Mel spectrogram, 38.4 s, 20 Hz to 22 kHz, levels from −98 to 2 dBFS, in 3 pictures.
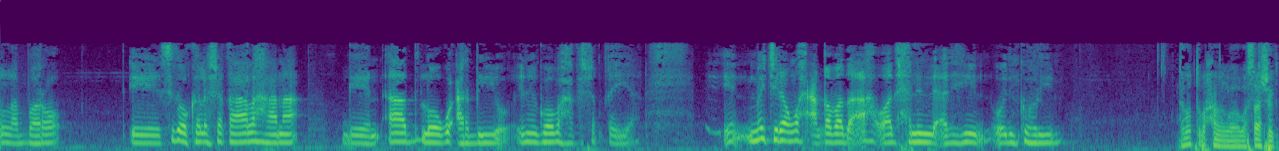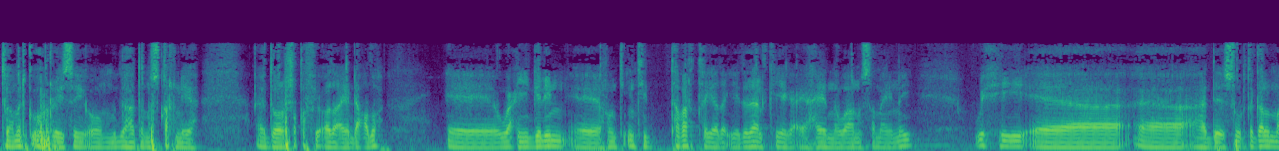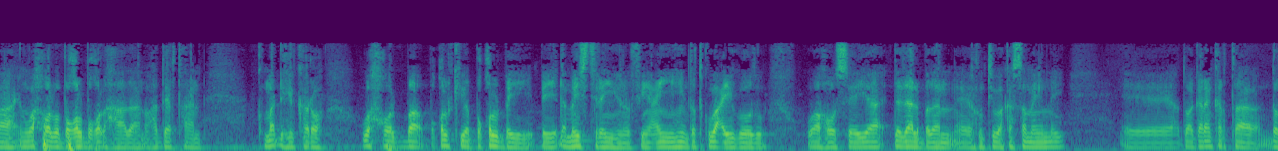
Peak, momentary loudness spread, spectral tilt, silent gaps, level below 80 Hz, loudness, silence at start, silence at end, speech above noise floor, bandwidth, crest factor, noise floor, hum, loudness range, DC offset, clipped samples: -6 dBFS; 11 LU; -5.5 dB/octave; none; -40 dBFS; -24 LUFS; 0 s; 0 s; 31 dB; 8 kHz; 18 dB; -54 dBFS; none; 4 LU; under 0.1%; under 0.1%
